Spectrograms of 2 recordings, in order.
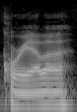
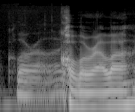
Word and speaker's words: chlorella: Baobab, spirulina, coriella. – Chlorella.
